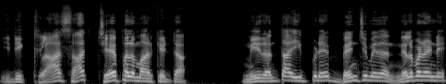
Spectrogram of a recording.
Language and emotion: Telugu, angry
